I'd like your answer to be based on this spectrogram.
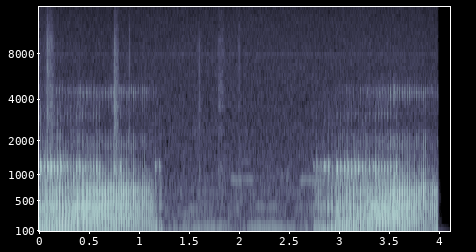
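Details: A friend snoring loudly enough to wake the house, recorded close up: two loud, buzzing, coarse vibrating snores separated by a quieter breath. Snoring.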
